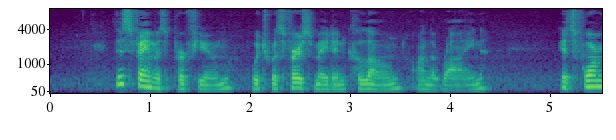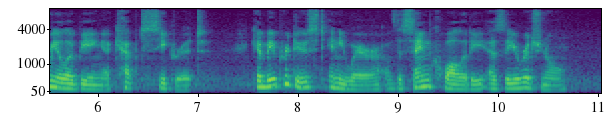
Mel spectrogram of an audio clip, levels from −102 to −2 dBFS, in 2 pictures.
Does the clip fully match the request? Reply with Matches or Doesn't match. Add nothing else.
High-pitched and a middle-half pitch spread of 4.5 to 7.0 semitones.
Doesn't match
